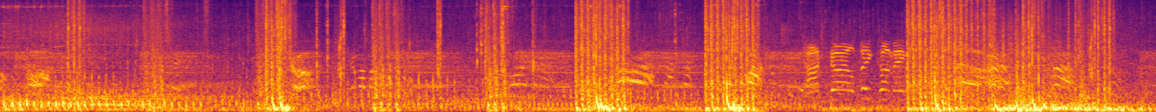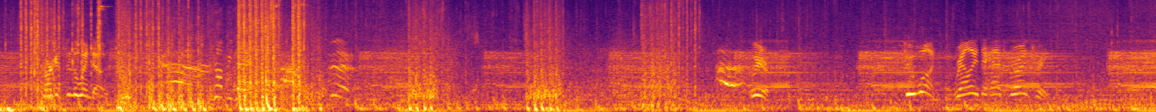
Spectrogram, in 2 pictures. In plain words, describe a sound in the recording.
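Gunfire cracks in loud bursts.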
